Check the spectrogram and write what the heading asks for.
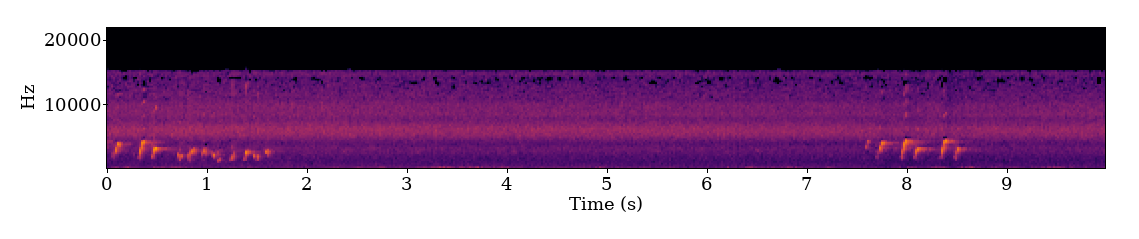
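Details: Chirpy phrases of a bulbul from southern Thailand, recorded to rouse birds for trapping: a brief tumbling cluster of bright notes, several seconds of near silence, then a second similar cluster.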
